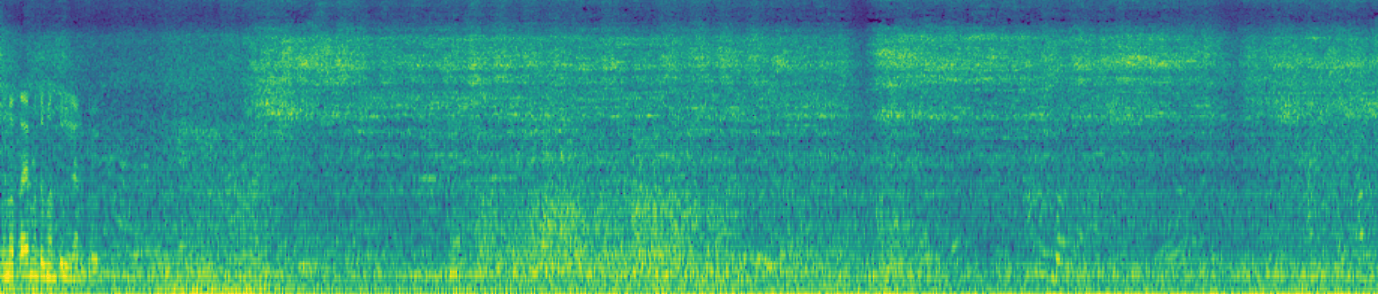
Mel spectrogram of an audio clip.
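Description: Metal scaffolding rattles as men push and shake it.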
